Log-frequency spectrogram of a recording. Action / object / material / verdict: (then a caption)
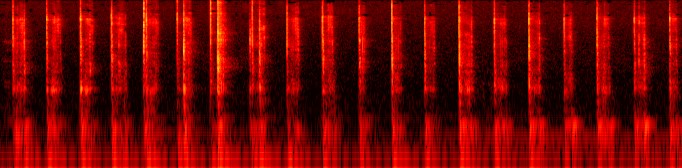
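tap / plastic computer keyboard keys / plastic / none. Single keys on a full-size black plastic computer keyboard with hollow plastic keys are pressed slowly with a long-nailed fingertip, giving about twenty separate taps at a loose, uneven pace. Each tap is a short, hollow plastic click with a bright edge and a soft low thump that dies away almost at once.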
